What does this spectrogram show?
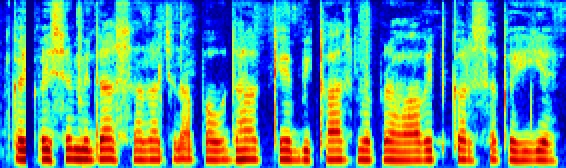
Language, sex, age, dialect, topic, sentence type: Magahi, male, 51-55, Central/Standard, agriculture, statement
